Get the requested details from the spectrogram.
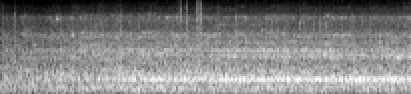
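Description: Small wheels clatter softly over model rails.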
